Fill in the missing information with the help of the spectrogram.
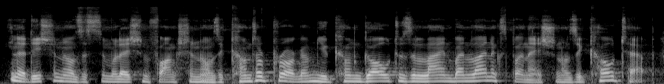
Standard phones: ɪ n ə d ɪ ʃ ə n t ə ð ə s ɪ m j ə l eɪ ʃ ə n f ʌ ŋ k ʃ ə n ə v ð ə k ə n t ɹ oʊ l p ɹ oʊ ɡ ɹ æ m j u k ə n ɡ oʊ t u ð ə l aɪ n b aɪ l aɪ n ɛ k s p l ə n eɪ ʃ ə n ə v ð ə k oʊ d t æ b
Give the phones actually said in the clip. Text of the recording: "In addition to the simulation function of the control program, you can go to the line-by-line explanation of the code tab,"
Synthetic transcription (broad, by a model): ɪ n ə d ɪ ʃ ə n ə ð ə s ɪ m j ə l eɪ ʃ ə n f ʌ ŋ k ʃ ə n ə v ð ə k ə n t oʊ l p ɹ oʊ ɡ ɹ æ m j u k ə n ɡ oʊ t u ð ə l aɪ n b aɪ l aɪ n ɛ k s p l ə n eɪ ʃ ə n ə v ð ə k oʊ d t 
